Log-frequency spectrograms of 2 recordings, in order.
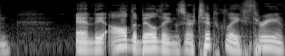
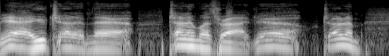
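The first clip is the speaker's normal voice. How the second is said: chuckling, laughing encouragement, slower. A game master voices an onlooker cheering on a kicking, chuckling and egging on. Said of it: "The other one's kind of chuckling".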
